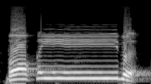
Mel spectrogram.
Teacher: huruf yang tipis, maka qalqalahnya tipis.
